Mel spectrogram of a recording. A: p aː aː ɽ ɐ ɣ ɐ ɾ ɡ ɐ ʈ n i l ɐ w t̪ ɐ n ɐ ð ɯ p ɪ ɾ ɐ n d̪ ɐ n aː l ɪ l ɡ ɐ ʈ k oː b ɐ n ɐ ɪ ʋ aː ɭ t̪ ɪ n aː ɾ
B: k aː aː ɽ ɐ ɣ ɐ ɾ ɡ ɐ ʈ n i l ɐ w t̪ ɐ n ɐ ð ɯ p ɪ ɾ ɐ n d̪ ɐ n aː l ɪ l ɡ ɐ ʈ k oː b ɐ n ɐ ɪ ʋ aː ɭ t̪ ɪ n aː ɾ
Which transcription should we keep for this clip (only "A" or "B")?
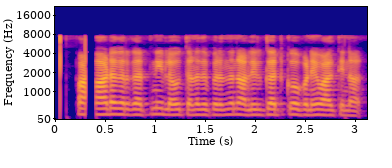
A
